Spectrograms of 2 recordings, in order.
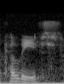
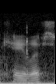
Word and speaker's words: caliph: period of the first four khalif's or caliphs depending on how you want to pronounce it and what this quickly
